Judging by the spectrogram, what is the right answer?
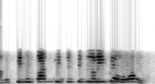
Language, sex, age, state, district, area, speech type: Hindi, female, 18-30, Uttar Pradesh, Azamgarh, rural, conversation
